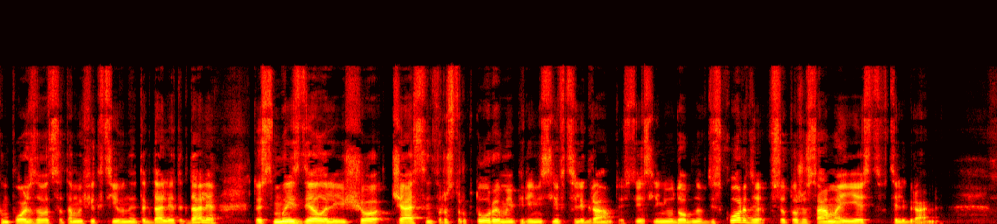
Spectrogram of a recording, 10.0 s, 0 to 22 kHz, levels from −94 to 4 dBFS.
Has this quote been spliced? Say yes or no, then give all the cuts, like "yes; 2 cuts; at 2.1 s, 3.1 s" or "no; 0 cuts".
no; 0 cuts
